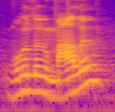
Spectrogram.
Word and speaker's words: Woolloomooloo: Oh, Wooloomalu? Really? That's not how you spelled it originally, or is it just pronounced that way?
